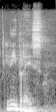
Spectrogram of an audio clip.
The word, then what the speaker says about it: libres: So when you arrive, you can say, tiene camas, which is beds, libres. Don't forget, pronounce all the letters and roll the R's.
